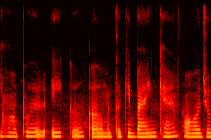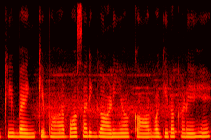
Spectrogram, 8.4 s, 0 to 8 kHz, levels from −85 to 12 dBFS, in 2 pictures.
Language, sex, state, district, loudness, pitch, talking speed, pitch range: Hindi, female, Uttar Pradesh, Etah, -28 LUFS, 215 Hz, 120 wpm, 205-220 Hz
